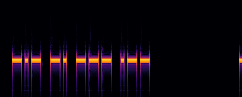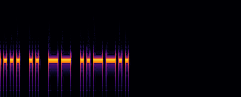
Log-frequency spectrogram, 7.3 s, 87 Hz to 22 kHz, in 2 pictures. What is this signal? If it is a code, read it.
Morse code, heard as a keyed tone, about 25 wpm, 700 Hz. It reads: KNOW HIM?
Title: 4x Word-Spacing - Sentences from Top 100 Words - 25wpm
